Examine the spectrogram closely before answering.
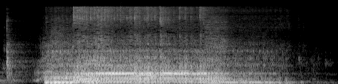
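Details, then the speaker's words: Snowmobile with a freshly rebuilt, newer two-stroke engine on its old exhaust, first start of the season; a crisp buzz rises and falls cleanly with no misfire or rattle, so it runs well. "Actually [music] sounds like it runs pretty good. This light does have a cool sound going from the newer motor and the old exhaust."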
